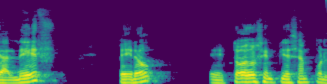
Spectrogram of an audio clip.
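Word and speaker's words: אלף: No se dice a, se dice alf, pero eh todos empiezan por la primera letra del alfabeto, pero es en realidad esto.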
